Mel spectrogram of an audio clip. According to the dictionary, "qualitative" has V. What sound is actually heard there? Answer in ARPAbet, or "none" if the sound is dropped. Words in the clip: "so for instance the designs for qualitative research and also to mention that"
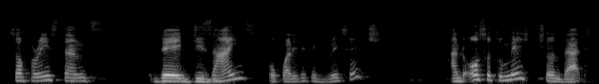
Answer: V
